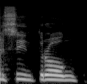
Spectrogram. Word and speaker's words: Cintron: I'm talking about Al Cintron, but we're going to pronounce his name properly here. Al Cintron is here with us, of course.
